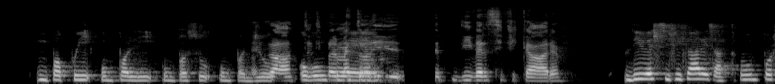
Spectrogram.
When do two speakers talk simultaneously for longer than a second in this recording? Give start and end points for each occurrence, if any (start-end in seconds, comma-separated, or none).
2.5-3.8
